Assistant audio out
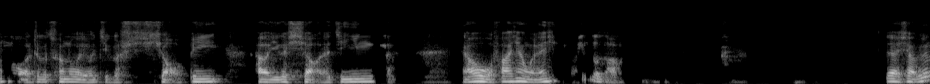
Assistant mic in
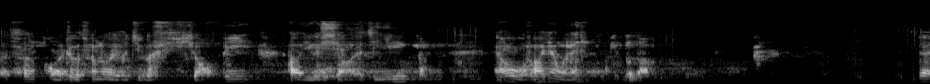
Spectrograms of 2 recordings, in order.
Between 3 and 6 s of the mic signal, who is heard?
echo only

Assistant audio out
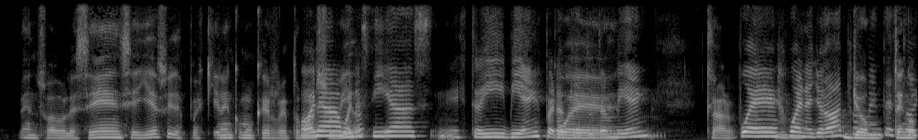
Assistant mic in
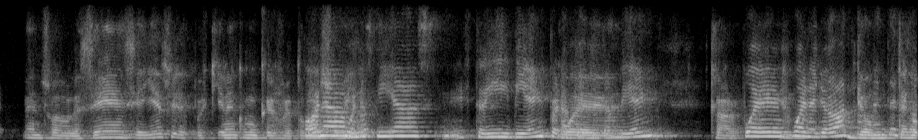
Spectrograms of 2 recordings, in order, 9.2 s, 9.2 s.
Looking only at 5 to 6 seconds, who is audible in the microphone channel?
echo only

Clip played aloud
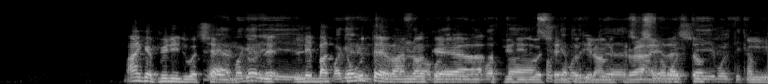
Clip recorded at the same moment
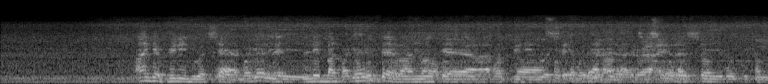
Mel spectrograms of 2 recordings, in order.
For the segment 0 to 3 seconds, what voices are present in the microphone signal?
echo only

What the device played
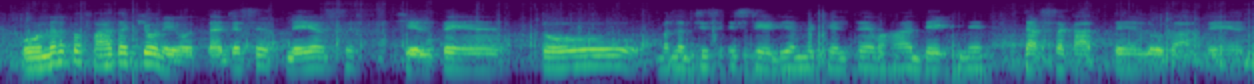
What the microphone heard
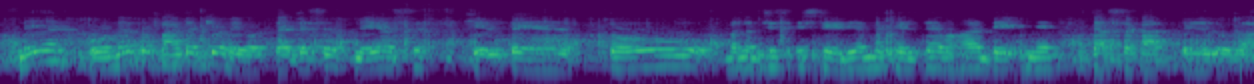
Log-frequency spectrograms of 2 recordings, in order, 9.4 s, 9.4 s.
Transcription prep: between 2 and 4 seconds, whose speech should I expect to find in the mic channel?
echo only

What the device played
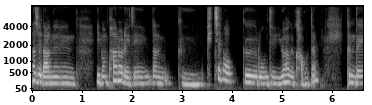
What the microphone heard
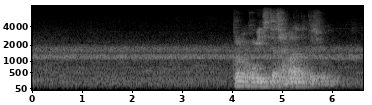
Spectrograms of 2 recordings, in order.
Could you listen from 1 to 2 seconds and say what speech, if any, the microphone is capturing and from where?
neither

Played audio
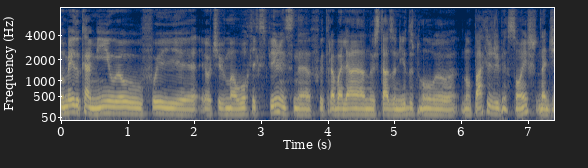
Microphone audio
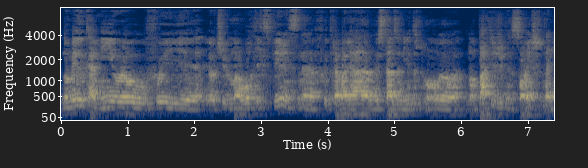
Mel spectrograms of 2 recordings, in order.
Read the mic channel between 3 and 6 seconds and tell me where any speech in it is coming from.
echo only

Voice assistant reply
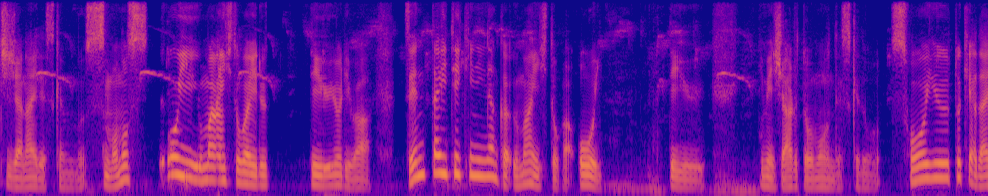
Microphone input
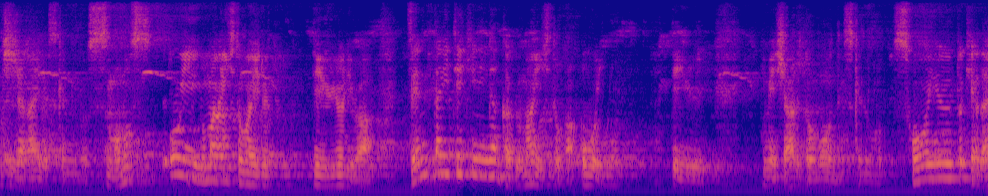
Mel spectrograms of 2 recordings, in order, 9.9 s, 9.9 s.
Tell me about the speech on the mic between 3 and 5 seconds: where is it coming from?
echo only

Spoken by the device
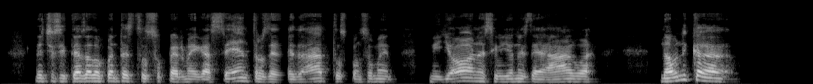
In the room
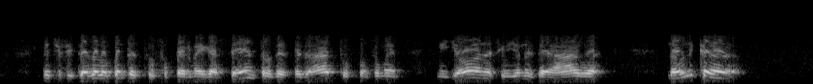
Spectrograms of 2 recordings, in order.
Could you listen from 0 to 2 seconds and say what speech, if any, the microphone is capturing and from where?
echo only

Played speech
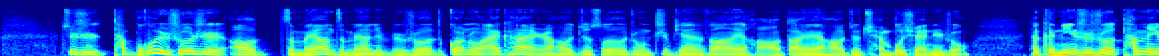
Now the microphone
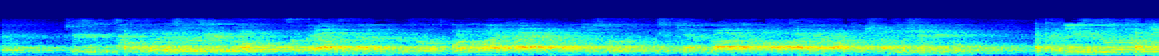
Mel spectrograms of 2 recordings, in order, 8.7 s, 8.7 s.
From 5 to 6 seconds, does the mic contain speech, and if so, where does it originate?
echo only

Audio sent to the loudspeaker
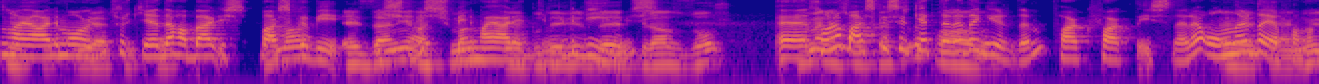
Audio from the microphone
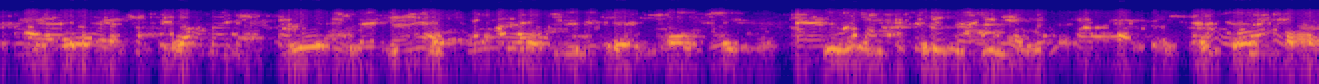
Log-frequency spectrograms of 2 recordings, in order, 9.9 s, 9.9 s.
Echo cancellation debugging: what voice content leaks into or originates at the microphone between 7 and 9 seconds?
echo only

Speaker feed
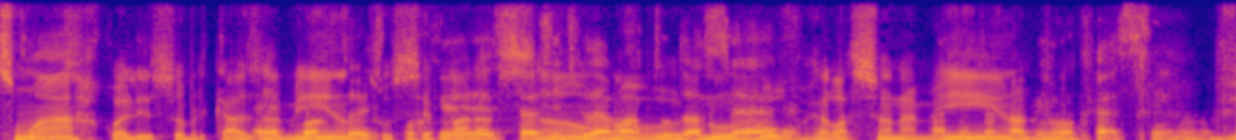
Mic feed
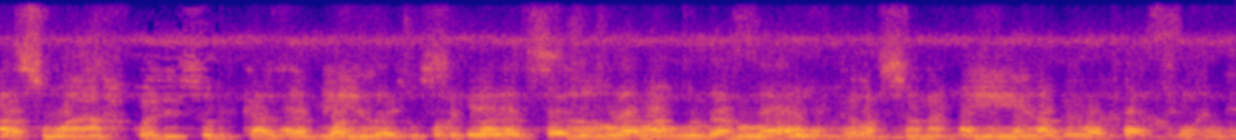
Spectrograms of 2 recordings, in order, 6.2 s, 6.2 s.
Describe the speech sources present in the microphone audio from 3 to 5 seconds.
both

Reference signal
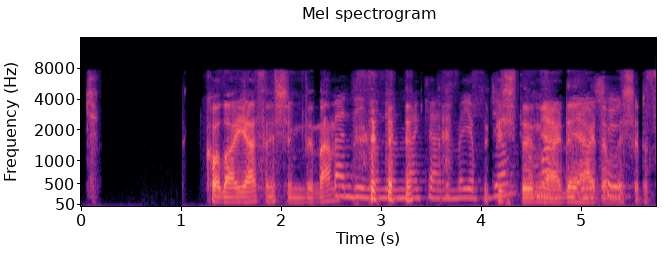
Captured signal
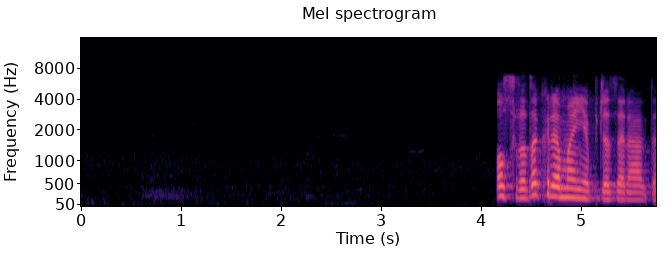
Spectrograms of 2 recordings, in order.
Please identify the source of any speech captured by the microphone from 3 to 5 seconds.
user only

